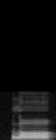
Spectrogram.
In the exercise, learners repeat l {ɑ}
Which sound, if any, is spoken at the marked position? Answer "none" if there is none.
ɑ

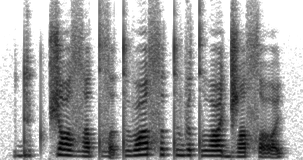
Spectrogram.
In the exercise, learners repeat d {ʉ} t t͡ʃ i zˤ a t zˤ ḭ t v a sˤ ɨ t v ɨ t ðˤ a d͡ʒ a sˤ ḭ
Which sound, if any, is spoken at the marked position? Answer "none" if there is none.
ʉ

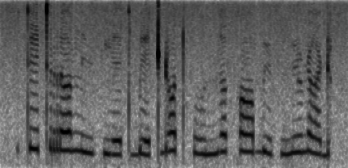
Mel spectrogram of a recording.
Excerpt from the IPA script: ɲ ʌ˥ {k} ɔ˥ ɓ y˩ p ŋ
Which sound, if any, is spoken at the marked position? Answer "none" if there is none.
k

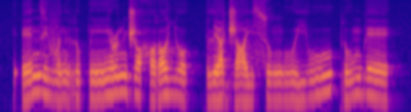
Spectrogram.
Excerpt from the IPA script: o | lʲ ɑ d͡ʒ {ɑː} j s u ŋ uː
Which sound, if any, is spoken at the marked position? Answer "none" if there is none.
ɑː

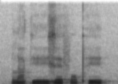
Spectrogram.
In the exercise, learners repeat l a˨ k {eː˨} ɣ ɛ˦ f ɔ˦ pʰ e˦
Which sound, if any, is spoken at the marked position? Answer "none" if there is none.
eː˨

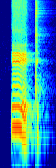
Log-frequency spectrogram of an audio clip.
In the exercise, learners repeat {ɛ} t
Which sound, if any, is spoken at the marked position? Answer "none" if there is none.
e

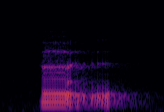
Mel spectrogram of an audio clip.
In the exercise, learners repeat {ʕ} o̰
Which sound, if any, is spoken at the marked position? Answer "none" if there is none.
ʕ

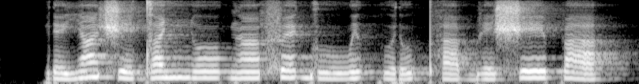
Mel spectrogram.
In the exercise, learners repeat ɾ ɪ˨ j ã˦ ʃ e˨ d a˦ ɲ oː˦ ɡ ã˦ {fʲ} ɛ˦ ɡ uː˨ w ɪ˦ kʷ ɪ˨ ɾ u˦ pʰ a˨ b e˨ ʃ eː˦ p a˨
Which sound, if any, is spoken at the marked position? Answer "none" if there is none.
f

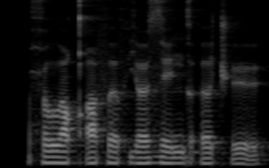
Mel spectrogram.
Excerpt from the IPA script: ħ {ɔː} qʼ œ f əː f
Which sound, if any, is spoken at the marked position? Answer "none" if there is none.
oː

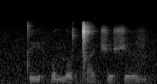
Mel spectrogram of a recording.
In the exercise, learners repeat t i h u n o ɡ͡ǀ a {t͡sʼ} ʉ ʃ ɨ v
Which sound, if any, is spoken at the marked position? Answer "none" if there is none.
t͡ʃ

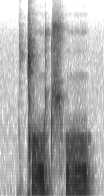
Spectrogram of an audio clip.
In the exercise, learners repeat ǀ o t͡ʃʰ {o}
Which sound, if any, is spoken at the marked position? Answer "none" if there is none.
o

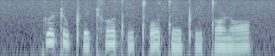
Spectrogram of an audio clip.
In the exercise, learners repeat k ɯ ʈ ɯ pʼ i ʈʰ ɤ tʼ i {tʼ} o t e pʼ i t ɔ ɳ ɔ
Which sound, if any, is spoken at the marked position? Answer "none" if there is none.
tʼ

